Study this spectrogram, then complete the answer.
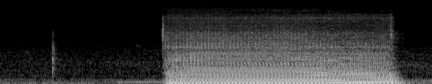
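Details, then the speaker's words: RV water pump with no tap open: quiet, then pump buzzes and chatters rapidly about two seconds and stops, repeatedly priming itself; cause not yet found. "so we've got an issue with our water pump um Tommy can't hear it as well as I can but it keeps priming itself and so I need to figure out what is going on"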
